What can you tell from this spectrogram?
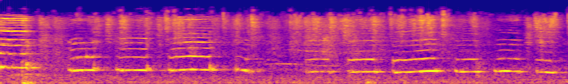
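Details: Japanese raccoon dog calling with joy as its father comes to visit: a steady run of high, tonal whines with bright overtones, each drawn out and bending slightly, strung together almost without pause over quiet background.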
